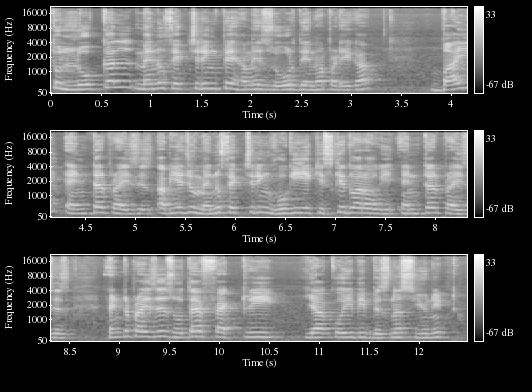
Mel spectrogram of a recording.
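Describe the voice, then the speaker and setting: A man teaching English grammar from a newspaper text. He asks his class questions and answers them himself, and he reads the English sentences out slowly, word by word. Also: high-pitched, slight background noise.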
